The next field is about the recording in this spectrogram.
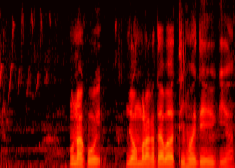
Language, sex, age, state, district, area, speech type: Santali, male, 18-30, West Bengal, Purba Bardhaman, rural, spontaneous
